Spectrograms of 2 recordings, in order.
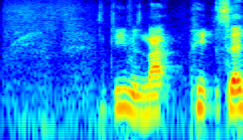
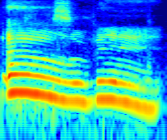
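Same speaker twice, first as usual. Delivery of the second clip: ordinary talk, nothing marked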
